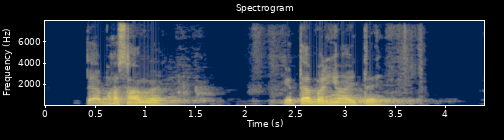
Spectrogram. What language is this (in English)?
Maithili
